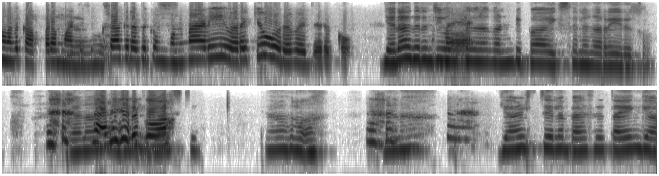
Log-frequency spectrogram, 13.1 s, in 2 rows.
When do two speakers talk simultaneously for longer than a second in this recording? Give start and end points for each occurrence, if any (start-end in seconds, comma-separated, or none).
none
